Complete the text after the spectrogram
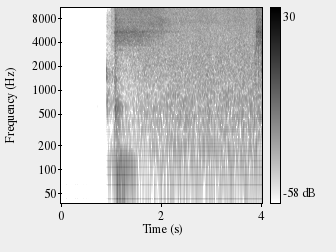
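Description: A short whooshing burst sounds, followed by a steady hiss.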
